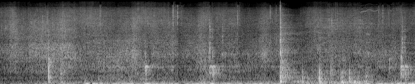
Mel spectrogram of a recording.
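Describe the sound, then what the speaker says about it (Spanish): Yakisoba noodles with sauce, mushrooms, onion and meat are stirred in a hot pan, with a steady sizzle and scraping, knocking strokes of a utensil throughout, close and fairly loud. "Venga, removemos. Para que se impregnen todos con la salsa."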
